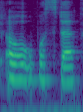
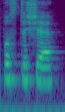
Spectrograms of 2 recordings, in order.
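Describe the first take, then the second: First: Worcester as WUSS-tuh, two syllables; Worcester said short and soft; short form Worcester. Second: Worcestershire as WUSS-tuh-shuh, like the sauce; Worcestershire said carefully. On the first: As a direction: clip it to Worcester. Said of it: "if you wanna say it shortly". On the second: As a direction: spell out the proper local Worcestershire. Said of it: "like the sauce". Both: Shown as a demonstration.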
